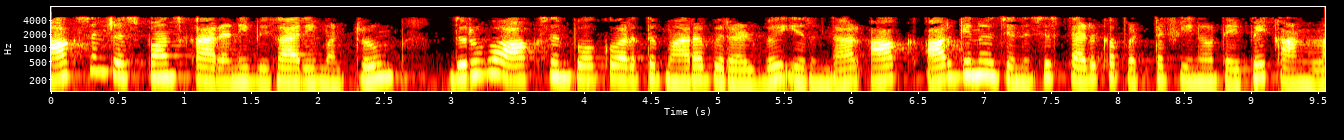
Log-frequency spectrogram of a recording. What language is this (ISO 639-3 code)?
tam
